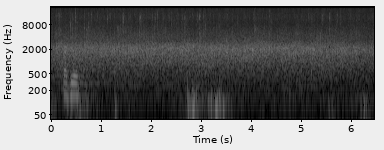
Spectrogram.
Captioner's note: applause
